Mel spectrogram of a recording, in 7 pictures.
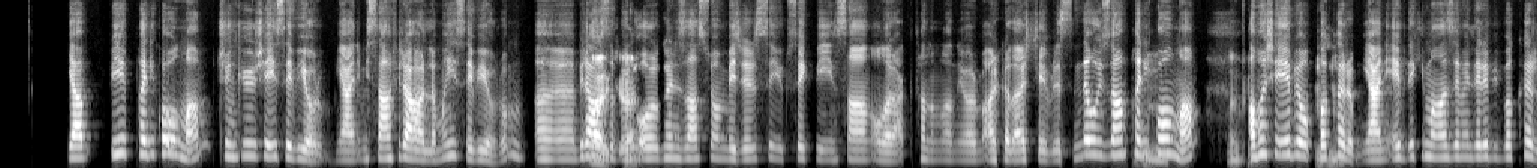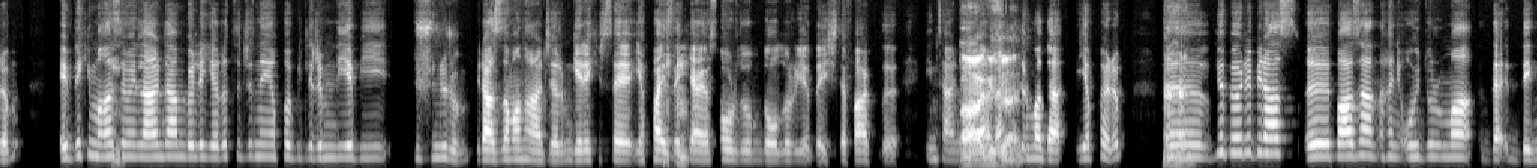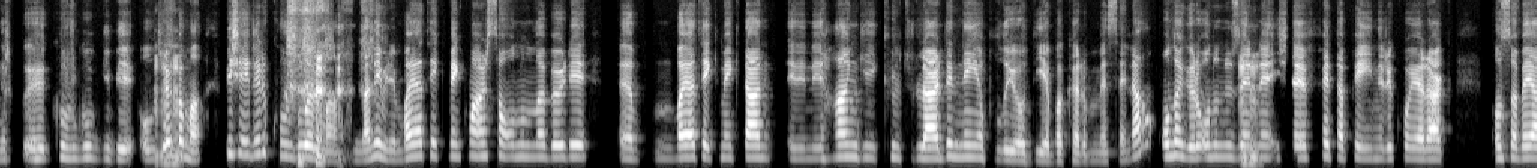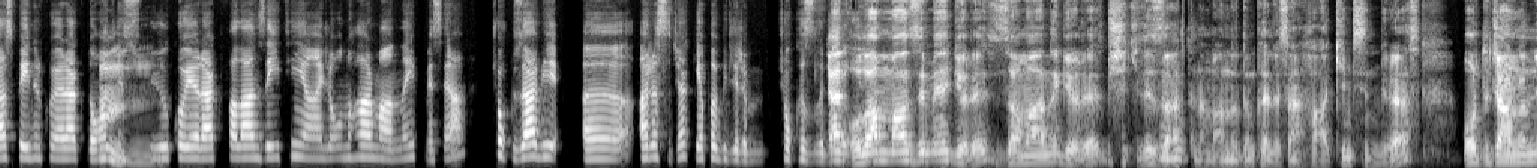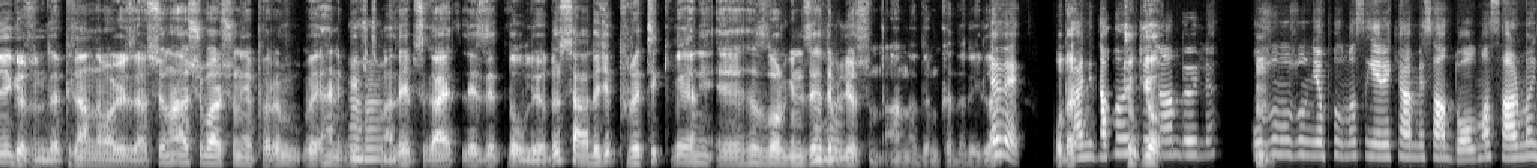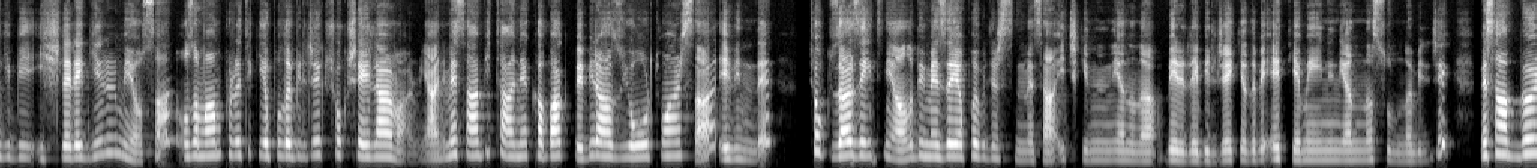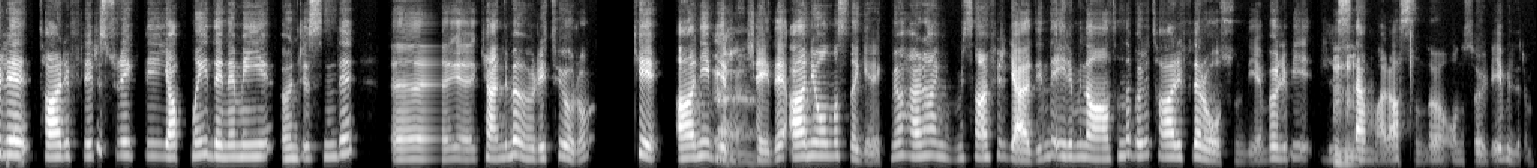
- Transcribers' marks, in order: tapping; in English: "okay"; other background noise; chuckle
- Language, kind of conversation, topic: Turkish, podcast, Misafir geldiğinde hazırlıkları nasıl organize ediyorsun?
